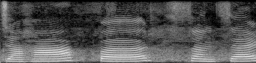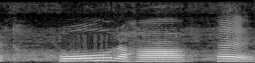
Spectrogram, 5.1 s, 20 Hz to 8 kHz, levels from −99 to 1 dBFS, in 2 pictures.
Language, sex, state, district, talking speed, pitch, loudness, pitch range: Hindi, male, Madhya Pradesh, Dhar, 70 wpm, 280 Hz, -14 LUFS, 260-300 Hz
